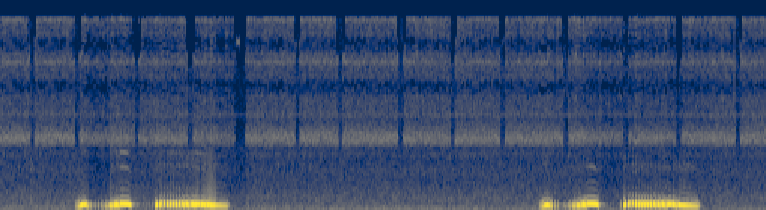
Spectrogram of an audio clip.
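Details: Decoy spotted dove calling: two matching three-note phrases about three seconds apart, each with two short coos and a long final coo. A faint low hum runs underneath.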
